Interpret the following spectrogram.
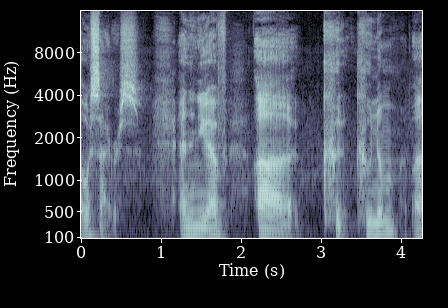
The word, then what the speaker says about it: Khnum: And then you have Khnum, K-H-N-U-M, I'm probably not pronouncing it right, Khnum, guardian of the Nile.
